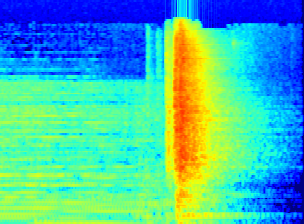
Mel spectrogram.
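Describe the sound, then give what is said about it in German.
A single dull thunk comes from a shower cabin door being locked from outside. It is a short, fairly loud knock that fades quickly over a low, sustained background. “Jetzt hat der Brenner ein bisschen zu spät bemerkt, dass der Präfekt die Duschkabine von außen zugesperrt hat.”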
